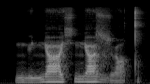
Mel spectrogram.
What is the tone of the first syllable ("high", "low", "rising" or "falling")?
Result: low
